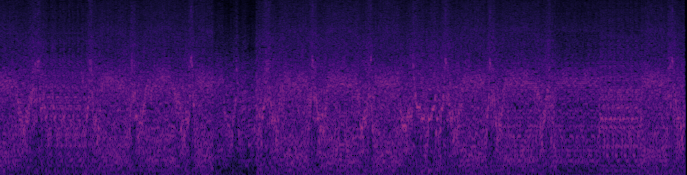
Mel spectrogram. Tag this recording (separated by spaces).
breakcore freaky glitch glitchbreak techno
